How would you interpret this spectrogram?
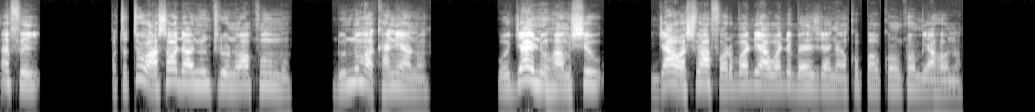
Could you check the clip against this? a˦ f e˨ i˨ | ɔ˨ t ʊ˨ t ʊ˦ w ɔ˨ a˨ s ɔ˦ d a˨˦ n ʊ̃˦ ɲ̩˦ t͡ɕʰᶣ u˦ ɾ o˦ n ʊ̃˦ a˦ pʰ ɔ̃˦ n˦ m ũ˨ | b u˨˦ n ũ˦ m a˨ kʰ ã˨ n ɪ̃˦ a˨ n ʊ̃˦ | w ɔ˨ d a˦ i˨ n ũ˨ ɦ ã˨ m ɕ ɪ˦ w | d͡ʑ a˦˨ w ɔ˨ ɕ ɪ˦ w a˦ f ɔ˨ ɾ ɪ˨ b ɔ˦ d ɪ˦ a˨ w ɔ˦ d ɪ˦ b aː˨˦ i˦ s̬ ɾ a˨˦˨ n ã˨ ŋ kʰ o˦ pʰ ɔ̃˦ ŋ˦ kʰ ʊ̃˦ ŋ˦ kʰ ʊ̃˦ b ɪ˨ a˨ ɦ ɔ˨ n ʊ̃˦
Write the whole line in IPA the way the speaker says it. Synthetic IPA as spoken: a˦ f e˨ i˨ | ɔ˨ t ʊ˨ t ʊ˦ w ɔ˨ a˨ s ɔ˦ d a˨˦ n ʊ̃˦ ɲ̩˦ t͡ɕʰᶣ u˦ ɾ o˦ n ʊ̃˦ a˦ pʰ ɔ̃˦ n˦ m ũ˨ | d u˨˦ n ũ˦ m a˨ kʰ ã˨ n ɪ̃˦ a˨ n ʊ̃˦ | w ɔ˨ d͡ʑ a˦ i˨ n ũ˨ ɦ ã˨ m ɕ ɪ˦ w | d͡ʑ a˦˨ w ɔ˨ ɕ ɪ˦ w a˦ f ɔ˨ ɾ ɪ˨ b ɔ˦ d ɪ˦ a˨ w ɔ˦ d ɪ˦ b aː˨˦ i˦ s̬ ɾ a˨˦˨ ɲ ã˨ ŋ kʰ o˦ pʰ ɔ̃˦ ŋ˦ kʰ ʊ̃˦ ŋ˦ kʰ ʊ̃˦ b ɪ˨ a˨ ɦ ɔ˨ n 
